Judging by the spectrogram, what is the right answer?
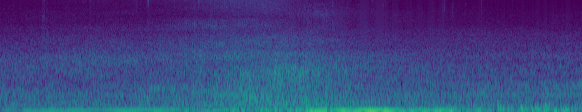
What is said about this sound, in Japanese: めっちゃ電車通る相変わらず。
